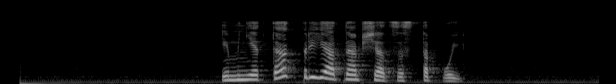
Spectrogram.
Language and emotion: Russian, positive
